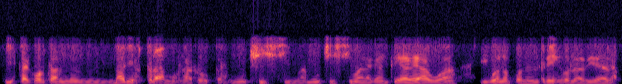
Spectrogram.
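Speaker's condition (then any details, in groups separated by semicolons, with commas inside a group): No condition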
